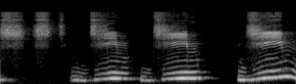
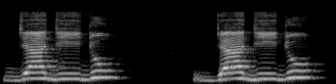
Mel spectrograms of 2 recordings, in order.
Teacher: Don't give air when you pronounce the jim. In order to pronounce this jim properly, what you have to do, shrink your tongue inside, then hit up.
